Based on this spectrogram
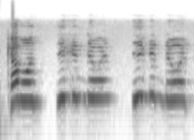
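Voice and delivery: hammed-up high-pitched pep talk; mock cheering. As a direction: egg him on like a coach in a mocking, squeaky-high voice. Mocking Triple H coaching Bryan.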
